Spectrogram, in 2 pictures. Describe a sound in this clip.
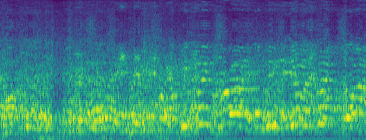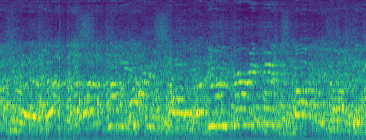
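A crowd of spectators shouts and cheers loudly.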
